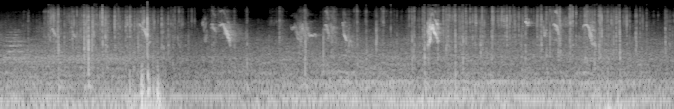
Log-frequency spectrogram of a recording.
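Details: House sparrows chirping and calling for food while feeding: scattered short, sharp chirps high in pitch, loosest around one and a half and four seconds, over a steady low rumble.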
